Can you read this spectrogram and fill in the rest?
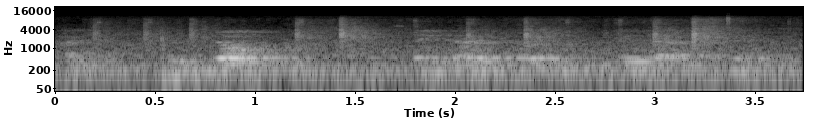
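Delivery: timid near-whisper, trailing off; barely audible. Acted. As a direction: mumble it so he can't hear. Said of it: "would you speak up, please? I couldn't hear you".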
